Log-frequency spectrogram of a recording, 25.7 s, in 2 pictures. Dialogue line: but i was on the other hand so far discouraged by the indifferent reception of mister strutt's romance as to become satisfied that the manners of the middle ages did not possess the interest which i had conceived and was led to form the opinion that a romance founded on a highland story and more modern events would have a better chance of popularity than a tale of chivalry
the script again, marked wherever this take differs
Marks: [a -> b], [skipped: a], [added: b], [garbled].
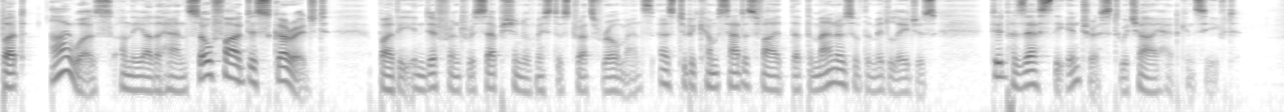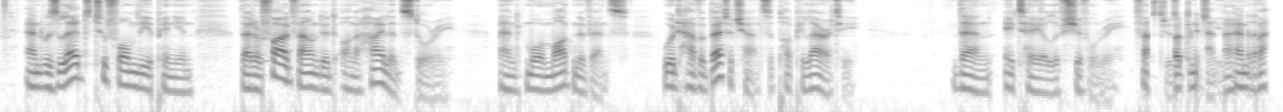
but i was on the other hand so far discouraged by the indifferent reception of mister strutt's romance as to become satisfied that the manners of the middle ages did [skipped: not] possess the interest which i had conceived and was led to form the opinion that a [romance -> far] founded on a highland story and more modern events would have a better chance of popularity than a tale of chivalry [garbled]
